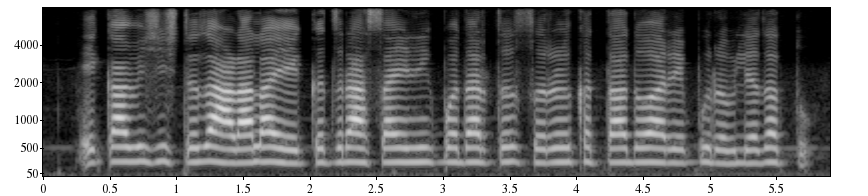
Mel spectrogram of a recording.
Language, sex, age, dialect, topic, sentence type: Marathi, male, 51-55, Standard Marathi, agriculture, statement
